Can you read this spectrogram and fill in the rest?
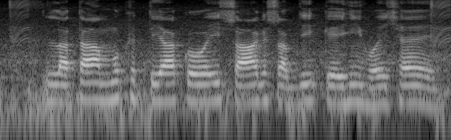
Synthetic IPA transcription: lət̪amʊkʰt̪ɪjakoːisaːɡsəb̚d̪ʱikeɦĩɦoːet͡ʃʰɛ

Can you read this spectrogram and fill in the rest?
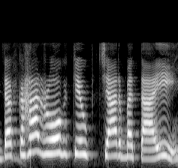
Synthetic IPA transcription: ɖəkɦaɾoɡkeupt͡ʃaɾbət̪ai

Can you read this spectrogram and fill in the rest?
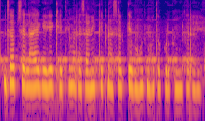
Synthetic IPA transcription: d͡ʒɐbselaːeɡeɦekʰeːt̪imẽɾasaːɪnikːiʈnasəɡkebɐɦʊt̪mɐɦət̪wəpuːɽbʱənkaɾɐɦeɦɛ̃

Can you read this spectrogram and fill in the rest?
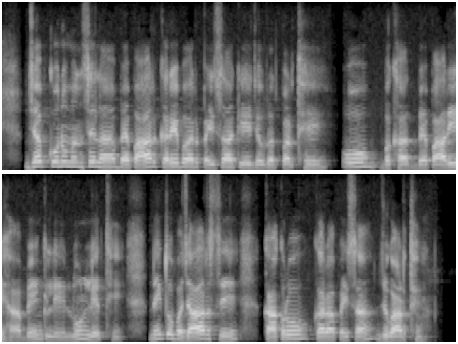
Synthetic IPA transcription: d͡ʒəbkoːnomənselabɛːpaːɾkəɾebəɾpəɪsaked͡ʒəɾuːɾət̪̚pəɽt̪ʰe | obəkʰət̪̚bɛːpaːɾiɦabẽːŋkleluːnleːt̪ʰenəɦĩt̪obəd͡ʒaːɾse | kaːkɾokəɾapəɪsad͡ʒʊɡaːɽt̪ʰeː

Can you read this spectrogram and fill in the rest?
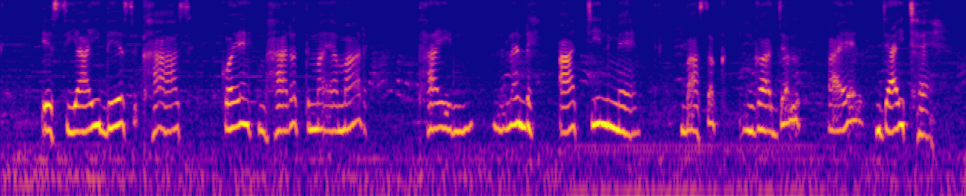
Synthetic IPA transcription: esiaid̪eskʰas | koebʱaɾət̪majmaɾ | t̪ʰa | ləɳɖ | at͡ʃinme | basək | ɡad͡ʒəl | paeld͡ʒajt͡ʃʰɛ

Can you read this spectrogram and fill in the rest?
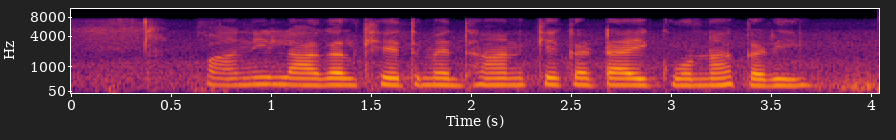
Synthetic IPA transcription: paːnilaːɡəlkʰeːt̪mẽd̪ʱaːnkekəʈaːiɡoːnakəɾiː

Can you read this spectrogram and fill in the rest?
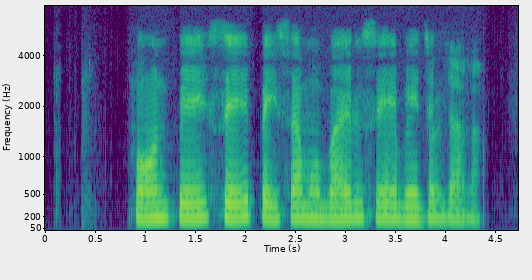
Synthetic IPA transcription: foːnpesepɛɪsamoːbaːɪlsebʱeːd͡ʒəld͡ʒaːlaː

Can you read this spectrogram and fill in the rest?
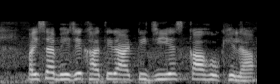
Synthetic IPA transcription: pɐɪsabʱeːd͡ʒekʰaːt̪ɪɾaːɾʈid͡ʒiːeskaɦokʰeːlaː

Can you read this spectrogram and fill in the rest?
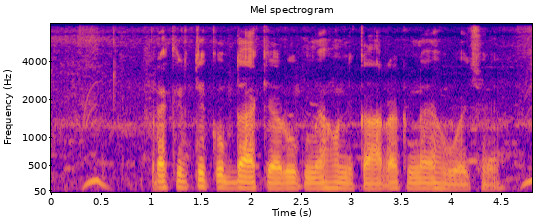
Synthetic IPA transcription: pɾəkɾit̪ikubd̪akeɾupmeɦonikaɾəknəjɦuɛt͡ʃʰɛ̰

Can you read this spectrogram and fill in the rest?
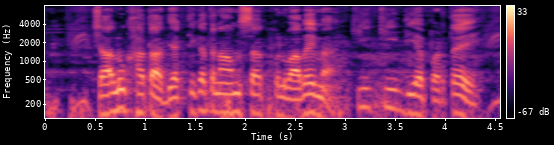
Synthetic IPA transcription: t͡ʃalukʰat̪abjək̚t̪iɡət̪namsə̃kʰulbabemḛ̃kikid̪ijepəɾt̪əj

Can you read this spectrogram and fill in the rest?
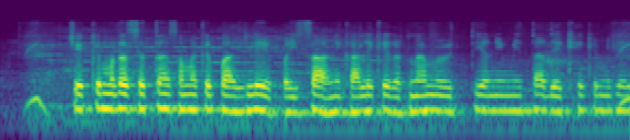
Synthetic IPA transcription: t͡ʃekeməd̪əset̪ːənsəməkepaɦilepəjsanikalekeɡʱəʈnamẽʋut̪ːijənimit̪ad̪ekʰekemile

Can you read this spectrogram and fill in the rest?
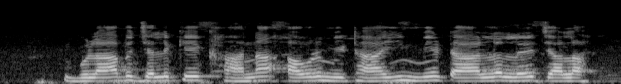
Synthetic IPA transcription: ɡʊlaːbd͡ʒəlkeːkʰaːnaːɔːɾmiːʈʰaːiːmẽːɖaːləld͡ʒaːlaː

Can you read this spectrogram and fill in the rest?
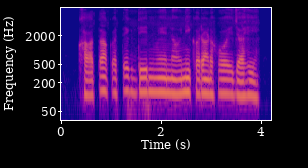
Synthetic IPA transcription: kʰaːt̪akət̪eːkd̪ɪnmẽnəʋnikəɾəɽhoːed͡ʒaːɦiː

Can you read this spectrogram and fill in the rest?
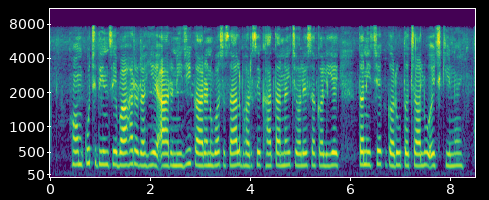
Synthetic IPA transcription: həmkut͡ʃʰd̪insebaɦəɾːəɦieʔaɾnid͡ʒikaɾənʋəssalbʱəɾsekʰat̪anəjt͡ʃəlesəkəlije | t̪ənit͡ʃekːəɾut̪ɔt͡ʃaluəɪt͡ʃʰkinəi

